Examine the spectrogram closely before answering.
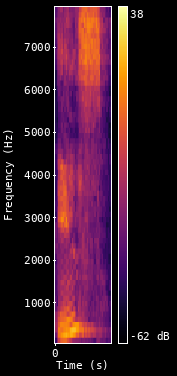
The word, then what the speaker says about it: ils: looks like ill now i'm not saying il looks like ills okay because the last letter is not pronounced both of them are pronounced the same way so ill in plural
